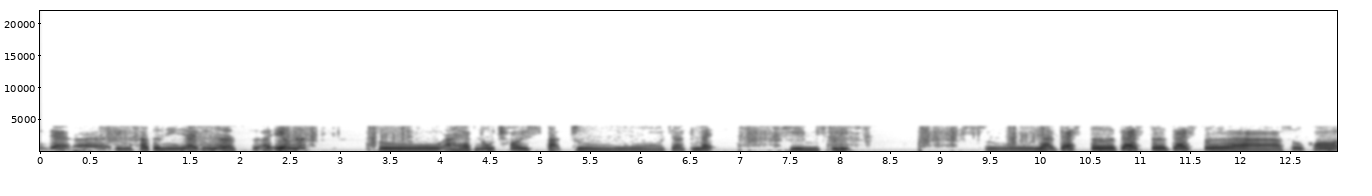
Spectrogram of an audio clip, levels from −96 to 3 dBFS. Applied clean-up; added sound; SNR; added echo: classical method spectral subtraction.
